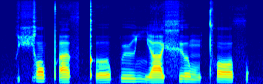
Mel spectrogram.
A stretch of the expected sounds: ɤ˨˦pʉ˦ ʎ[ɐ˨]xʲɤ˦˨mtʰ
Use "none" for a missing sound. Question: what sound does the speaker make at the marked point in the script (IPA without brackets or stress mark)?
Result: a˨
